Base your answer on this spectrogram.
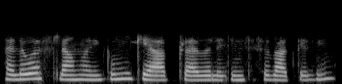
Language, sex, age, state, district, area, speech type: Urdu, female, 30-45, Uttar Pradesh, Aligarh, urban, conversation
